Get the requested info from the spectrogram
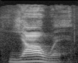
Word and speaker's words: Yahweh: Since the writing, original writing of the King James in 1611, older copies of the Bible have come out, and a better understanding of how to pronounce this original word, which we have realized later is YHWEH, which is Yahweh.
